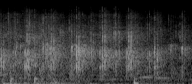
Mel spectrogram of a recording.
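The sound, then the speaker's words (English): Applause from a group, with steady, scattered clapping that stays at an even loudness throughout. “Okay, some applause.”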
